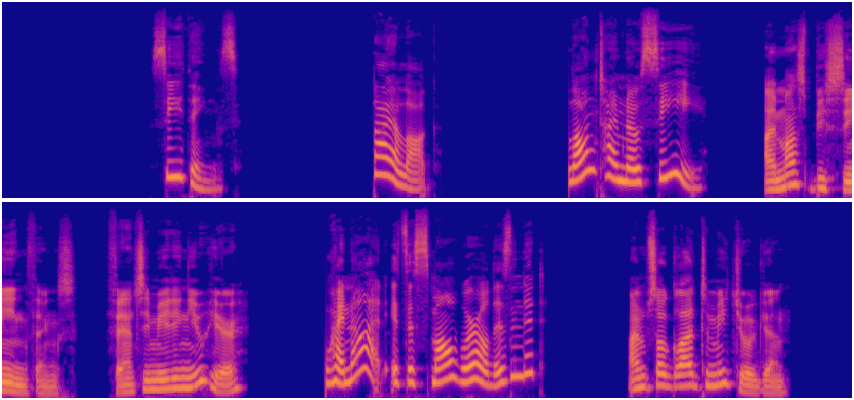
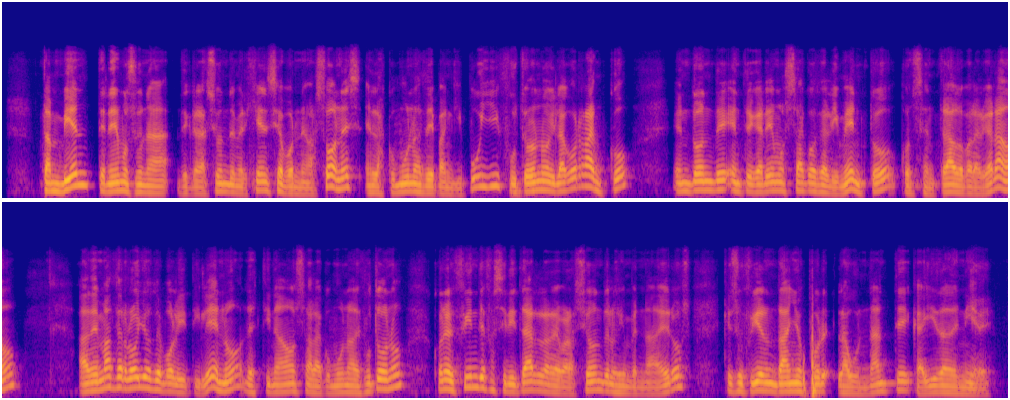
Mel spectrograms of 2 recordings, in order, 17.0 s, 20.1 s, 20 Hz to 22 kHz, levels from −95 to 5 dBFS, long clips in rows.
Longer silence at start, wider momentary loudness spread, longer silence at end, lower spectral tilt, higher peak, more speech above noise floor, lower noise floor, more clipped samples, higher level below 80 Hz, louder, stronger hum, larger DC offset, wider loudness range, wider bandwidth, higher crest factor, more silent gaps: first, 1.5 s vs 0.4 s; first, 14 LU vs 8 LU; first, 0.65 s vs 0.2 s; second, -4.5 dB/octave vs -6.5 dB/octave; about the same, -6 dBFS vs -4 dBFS; first, over 64 dB vs 34 dB; first, under -90 dBFS vs -55 dBFS; neither; second, -66 dBFS vs -52 dBFS; second, -26 LUFS vs -21 LUFS; neither; neither; first, 6 LU vs 2 LU; first, 18.5 kHz vs 9.6 kHz; about the same, 22 dB vs 18 dB; first, 2.40-3.70 s, 4.41-5.65 s, 7.06-7.60 s, 9.24-9.53 s, 10.96-11.71 s, 13.95-14.75 s vs none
